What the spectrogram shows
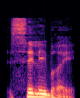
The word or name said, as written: célébrer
